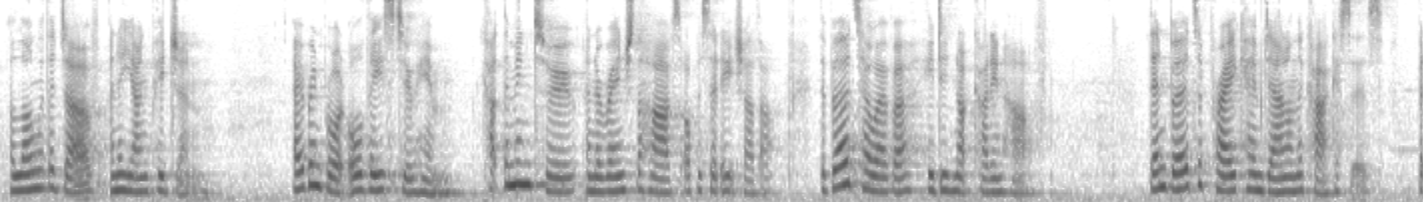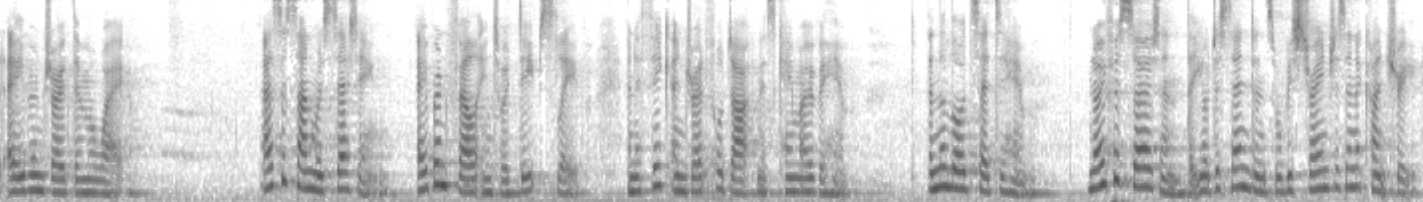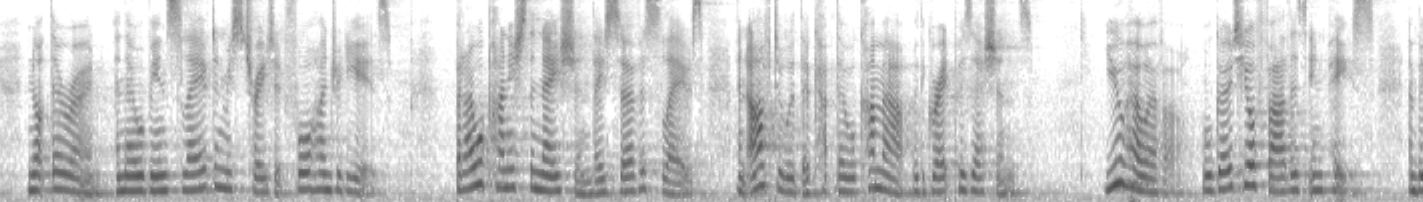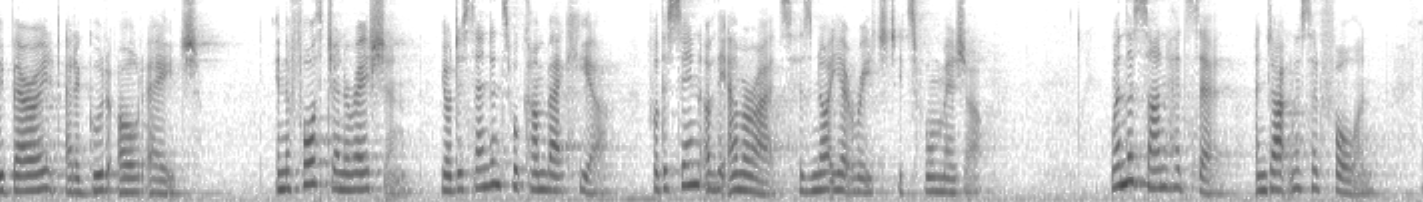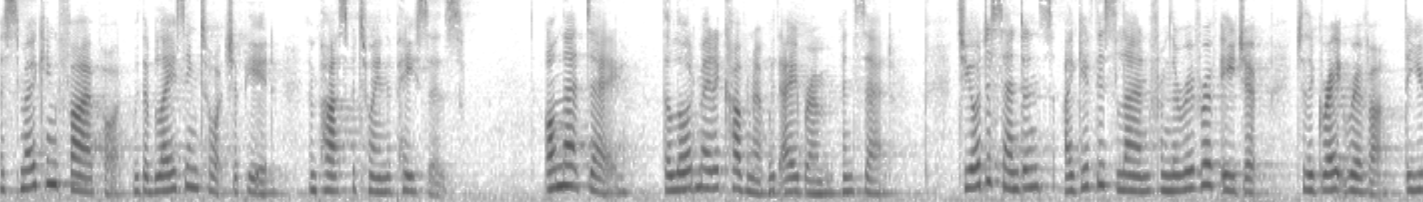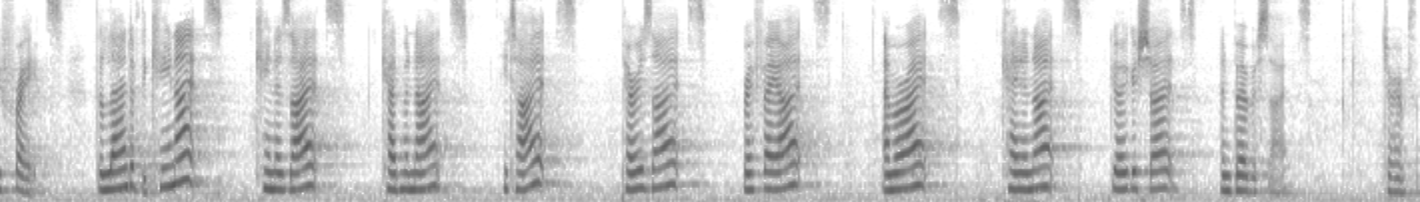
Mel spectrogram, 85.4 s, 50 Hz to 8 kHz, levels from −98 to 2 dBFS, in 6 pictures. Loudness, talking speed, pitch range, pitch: -41 LUFS, 160 wpm, 205-250 Hz, 225 Hz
